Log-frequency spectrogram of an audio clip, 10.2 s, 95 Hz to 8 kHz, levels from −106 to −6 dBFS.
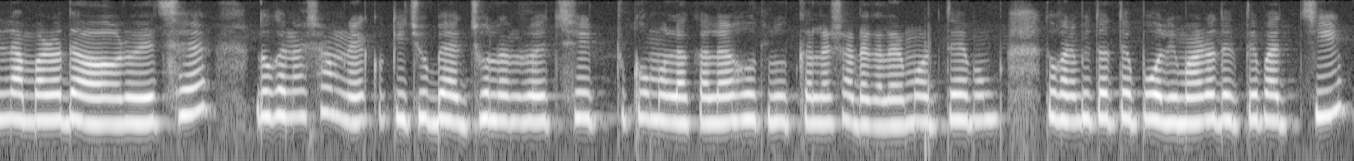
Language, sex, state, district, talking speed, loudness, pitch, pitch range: Bengali, female, Tripura, West Tripura, 145 wpm, -15 LUFS, 295 Hz, 280-310 Hz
